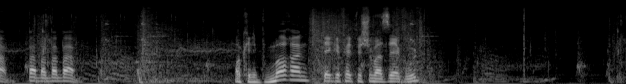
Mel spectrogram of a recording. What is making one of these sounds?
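Short video game hits and blasts ring out.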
